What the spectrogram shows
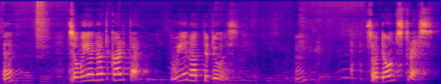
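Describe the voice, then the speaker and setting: A man's voice: very high voice, expressive, slow pace, a little mellow, rough recording. A man, a spiritual teacher, giving a devotional lecture and often checking in with his listeners with a questioning "hmm?". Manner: breaks into sung and chanted verses.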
